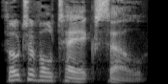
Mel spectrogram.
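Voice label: "photovoltaic cell", British English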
